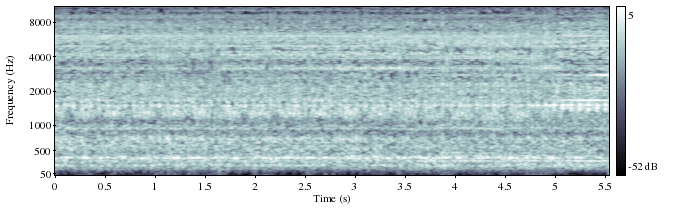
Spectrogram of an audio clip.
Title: Audi Q5 2.0L turbo - Whining noise from gearbox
